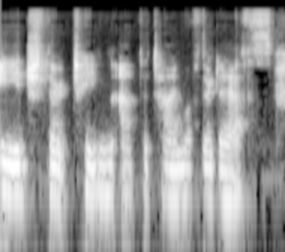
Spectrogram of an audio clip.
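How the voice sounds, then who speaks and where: A woman talks at a fairly slow pace with a Northern Irish accent. Her pitch is fairly low. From Northern Ireland, Belfast. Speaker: author and conference speaker. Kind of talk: interview.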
